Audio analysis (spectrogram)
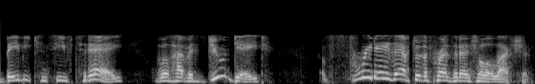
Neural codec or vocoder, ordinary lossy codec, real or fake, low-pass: vocoder, 22.05 kHz, 80 mel bands, WaveNeXt; AAC, 16 kbps; fake; 7.2 kHz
